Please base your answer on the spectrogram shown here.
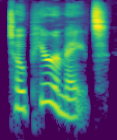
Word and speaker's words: topiramate: Topamate has four syllables. That's toe like the toes on your feet. This first syllable is identical to the first syllable in the brand name, which is topamax. By the way, again, toe like the toes on your feet. Pier as in a landing place for ships.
